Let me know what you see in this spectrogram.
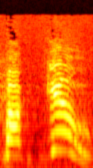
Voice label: "fuck you" female; expletives

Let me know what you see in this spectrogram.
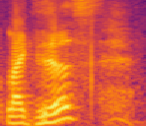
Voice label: male

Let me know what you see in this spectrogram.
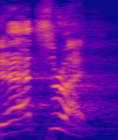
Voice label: "that's right", male

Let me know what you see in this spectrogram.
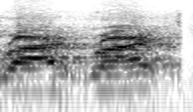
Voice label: "right right" male

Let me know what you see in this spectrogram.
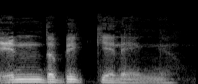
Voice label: in the beginning male

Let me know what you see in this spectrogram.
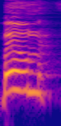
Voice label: "boom", Voice; ooh ahh

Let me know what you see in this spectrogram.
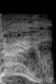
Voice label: "damn", expletives

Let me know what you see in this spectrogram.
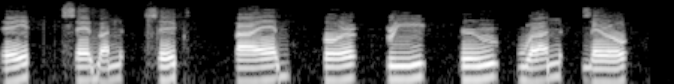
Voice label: "1 2 3" robot; Voice; numbers and letters

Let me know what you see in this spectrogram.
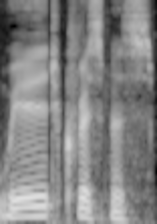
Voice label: weird christmas male; Voice; xmas

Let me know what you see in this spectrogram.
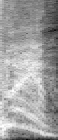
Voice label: "blam", Voice

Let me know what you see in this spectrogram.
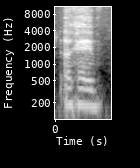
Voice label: "okay", expletives

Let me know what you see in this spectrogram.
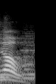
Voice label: "no", loud and sudden; Voice; expletives

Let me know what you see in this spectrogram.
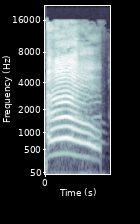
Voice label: "oh", cartoon; ooh ahh

